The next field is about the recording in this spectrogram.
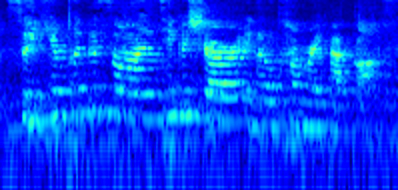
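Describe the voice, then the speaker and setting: A woman's voice: high voice, a little fast. An American woman giving a live product training, speaking informally and putting questions to her audience. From lives in Utah, United States. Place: large room with an audience. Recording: echoey room, distant mic, noisy.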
